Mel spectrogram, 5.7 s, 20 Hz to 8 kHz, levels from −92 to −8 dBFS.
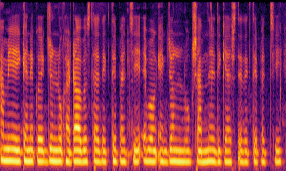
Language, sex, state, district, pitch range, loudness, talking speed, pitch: Bengali, female, Assam, Hailakandi, 190-195 Hz, -16 LUFS, 170 wpm, 195 Hz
